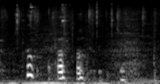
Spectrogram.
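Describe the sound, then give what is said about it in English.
A dog gives three short, high-pitched whimpers in quick succession, then a softer whine, excited in greeting as its owners come in, against a faint low background rumble. “Okay, guys, this is our dogs. We're just coming in.”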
